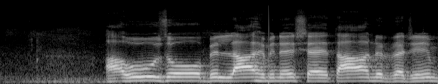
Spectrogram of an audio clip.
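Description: A man sings in a loud, drawn-out voice close to the microphone.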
